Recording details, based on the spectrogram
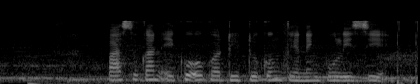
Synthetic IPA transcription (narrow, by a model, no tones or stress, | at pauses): pasukanikuuɡ̥ɔ̤d̪̥i̤d̪̥ṳkʊŋd̪̥e̤nɪŋpulisi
